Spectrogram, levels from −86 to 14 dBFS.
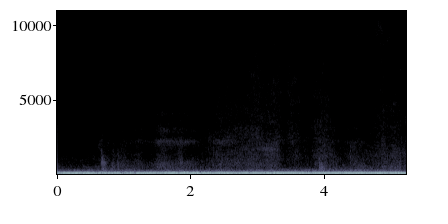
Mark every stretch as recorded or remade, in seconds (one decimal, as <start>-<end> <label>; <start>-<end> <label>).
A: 0.0-0.5 remade; 0.5-1.2 recorded; 1.2-5.2 remade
